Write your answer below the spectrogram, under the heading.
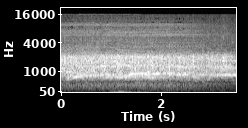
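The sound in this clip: An audience applauds a band as it is welcomed: dense, even clapping at a steady level for the whole clip, heard alone without talk.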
